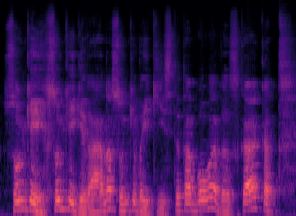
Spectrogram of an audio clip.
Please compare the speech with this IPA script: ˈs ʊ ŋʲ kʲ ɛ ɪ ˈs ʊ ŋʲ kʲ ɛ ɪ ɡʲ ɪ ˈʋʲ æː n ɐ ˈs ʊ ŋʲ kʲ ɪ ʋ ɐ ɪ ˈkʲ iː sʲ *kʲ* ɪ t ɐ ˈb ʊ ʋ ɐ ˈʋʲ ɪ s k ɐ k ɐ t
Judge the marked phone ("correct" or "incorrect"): incorrect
